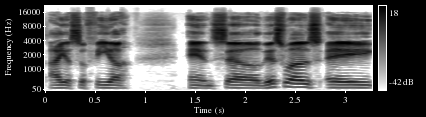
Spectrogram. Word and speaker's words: Hagia Sophia: a video on uh Hagia Sophia um that's that that would be the original Greek pronunciation um in Turkish now I think it's Aya Sophia and so this was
